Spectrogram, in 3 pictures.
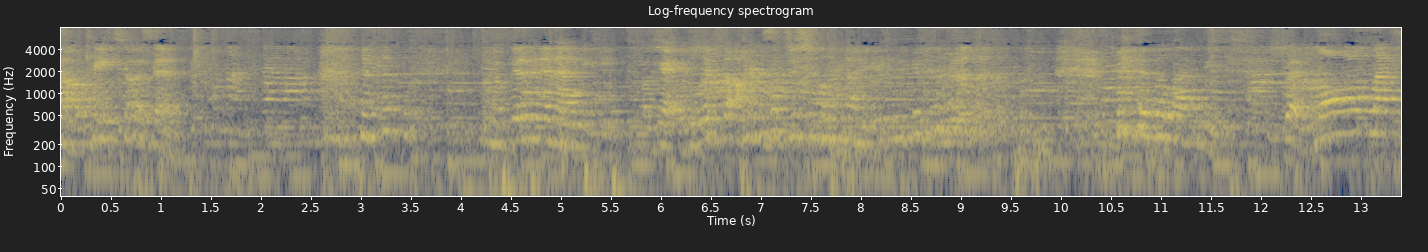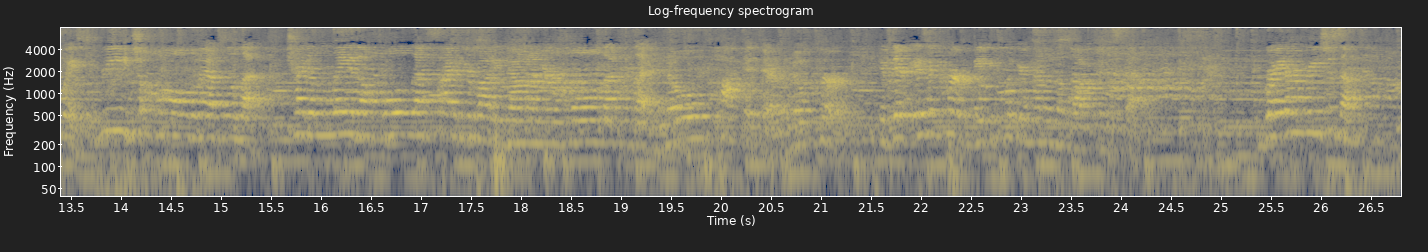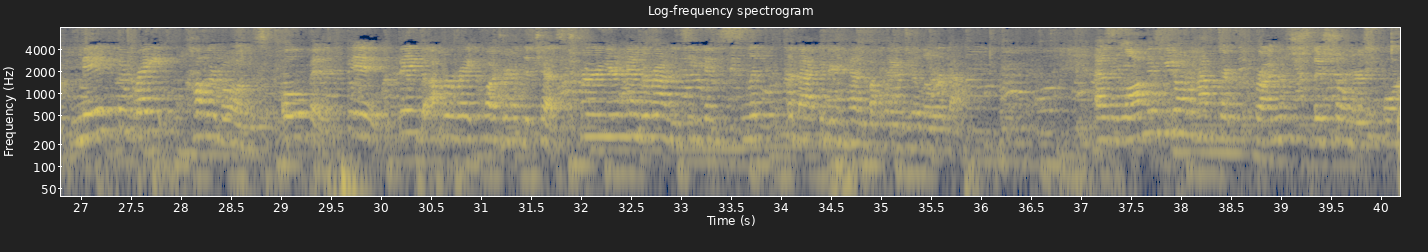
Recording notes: This class was recorded at Ananda Ashram in Monroe NY.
